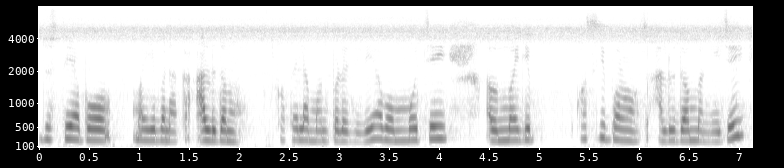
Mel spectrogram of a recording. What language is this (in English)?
Nepali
